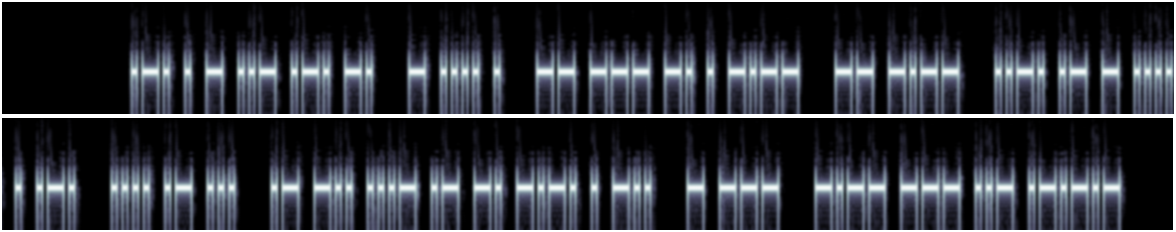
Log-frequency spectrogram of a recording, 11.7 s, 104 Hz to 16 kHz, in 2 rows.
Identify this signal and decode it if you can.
Morse code, heard as a keyed tone, about 44 wpm, 700 Hz. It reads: RETURN THE MONEY MY FATHER HAS ADVANCED TO YOU.
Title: Sentences from Top 1200 Words 45wpm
